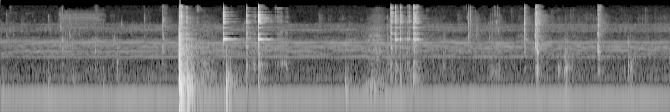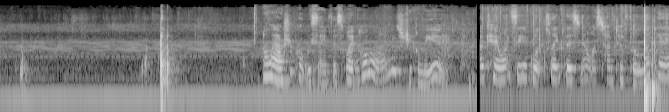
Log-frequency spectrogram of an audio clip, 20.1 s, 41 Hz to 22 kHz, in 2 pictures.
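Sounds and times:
teaspoon clinking against mug: 0:03.4 - 0:04.3.

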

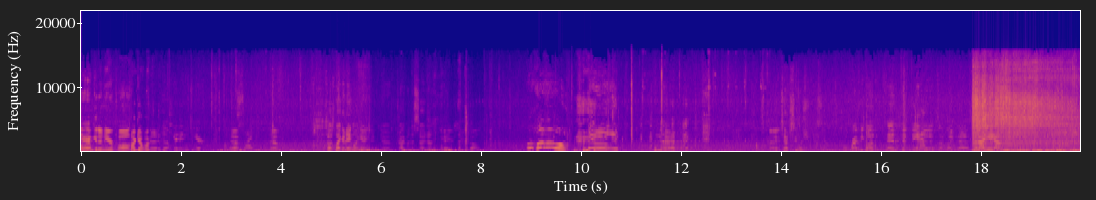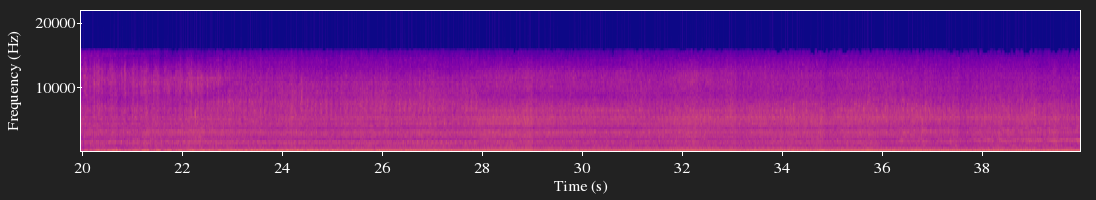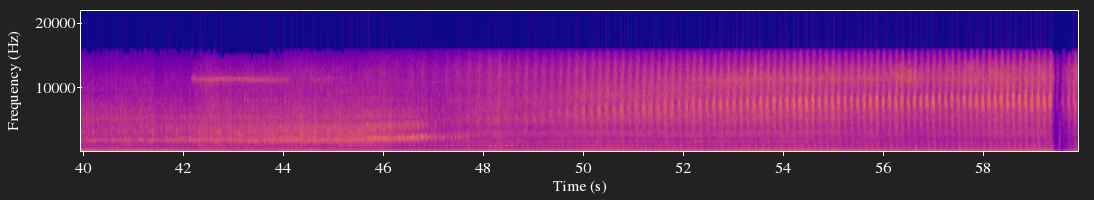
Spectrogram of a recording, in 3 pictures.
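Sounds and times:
rising whine: 0:17.8 - 0:59.9
helicopter engine and rotor: 0:47.7 - 0:59.9.

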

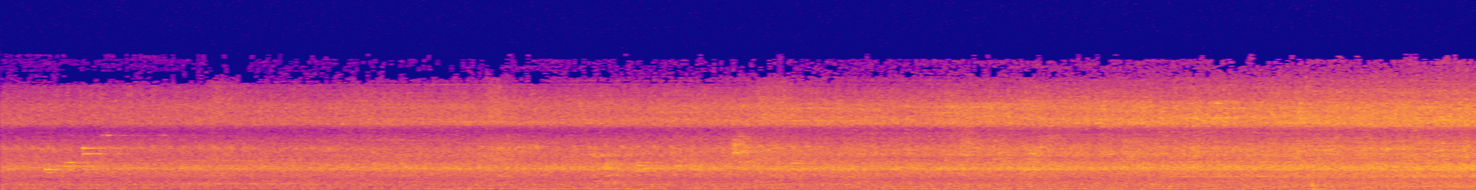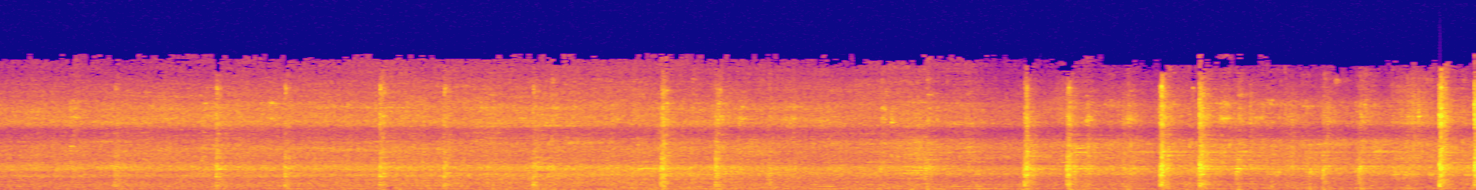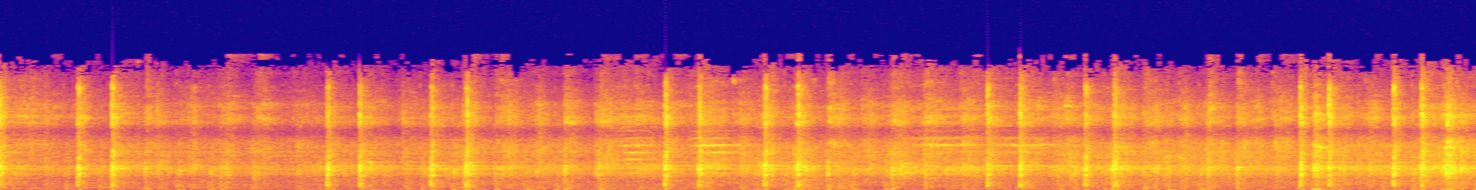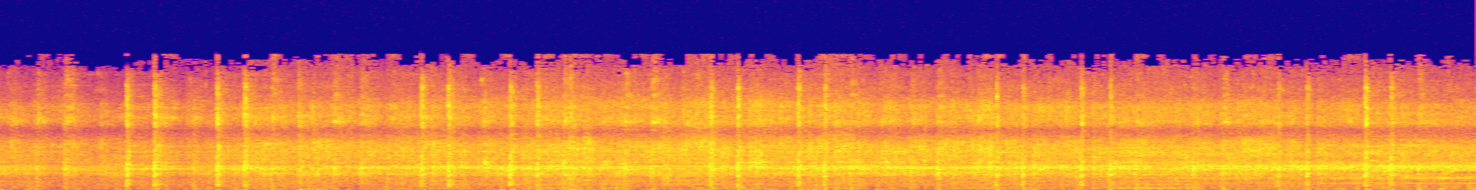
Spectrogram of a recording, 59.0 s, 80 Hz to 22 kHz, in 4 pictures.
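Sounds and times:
train wheels clicking over rail joints: 0:15.4 - 0:22.6, 0:24.8 - 0:59.0.

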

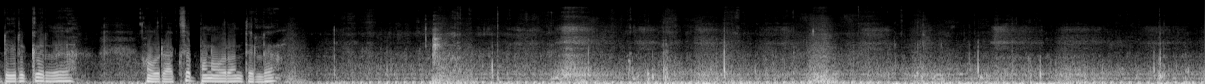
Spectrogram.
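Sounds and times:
wind buffeting microphone: 0:02.6 - 0:12.0.

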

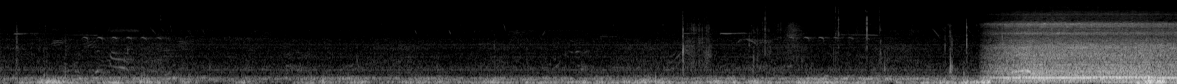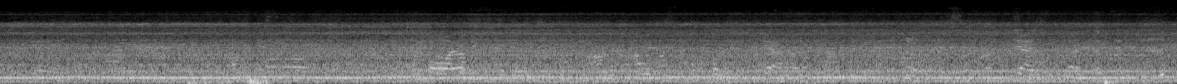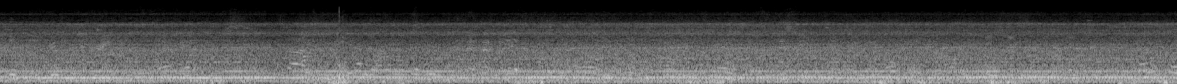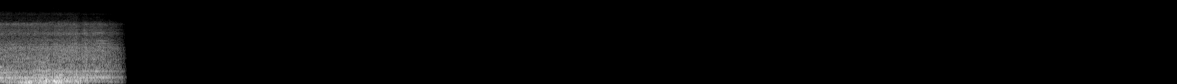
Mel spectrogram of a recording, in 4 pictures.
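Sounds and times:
ferry engine droning: 0:08.6 - 0:36.6
wind rushing: 0:09.6 - 0:36.5.

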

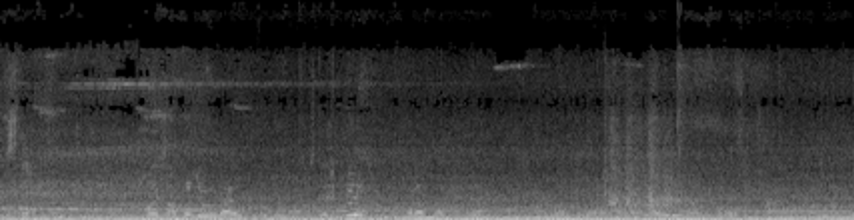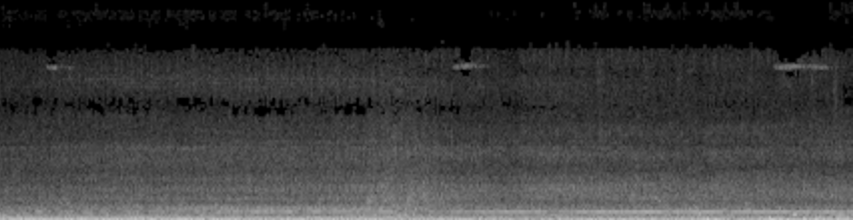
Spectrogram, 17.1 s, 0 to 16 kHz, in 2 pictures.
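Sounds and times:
vehicle engines rumbling: 0:00.0 - 0:17.0
thin steady whine: 0:07.6 - 0:17.0.

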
